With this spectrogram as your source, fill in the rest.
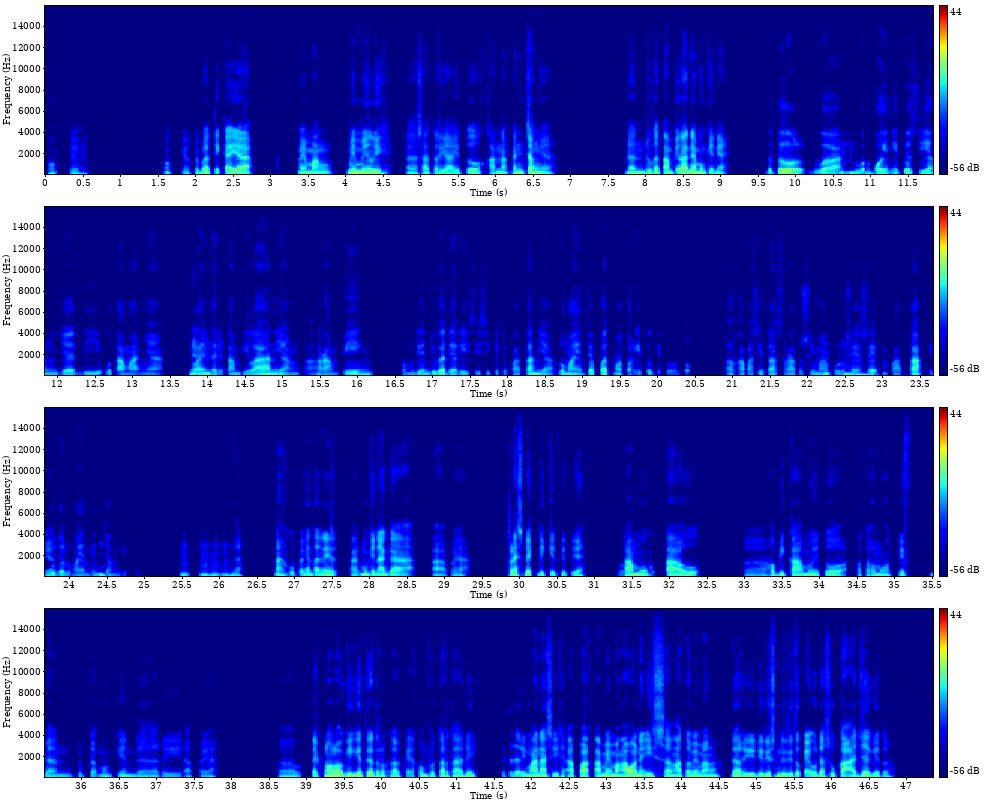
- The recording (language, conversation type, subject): Indonesian, podcast, Bisa ceritakan bagaimana kamu mulai tertarik dengan hobi ini?
- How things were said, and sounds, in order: other background noise; tapping; in English: "flashback"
